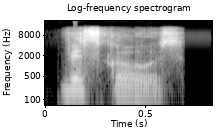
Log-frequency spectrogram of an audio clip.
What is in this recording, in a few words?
"viscose", Indian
